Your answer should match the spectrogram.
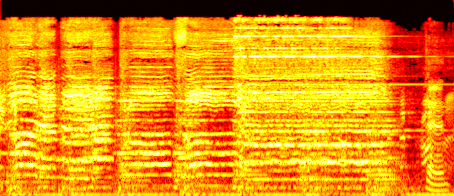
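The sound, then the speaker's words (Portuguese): A loud telephone ringing, its bright tones repeating over several seconds amid a dense, musical backdrop, ending with a short swooping tone; no one speaks. “telefone”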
